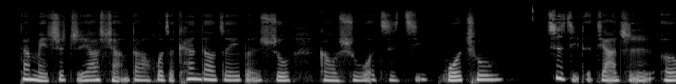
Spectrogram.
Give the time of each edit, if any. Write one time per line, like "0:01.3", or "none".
0:03.1
0:04.3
